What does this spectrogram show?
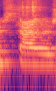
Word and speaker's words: Schuyler: my handle is at schuyler skyler spelled like the skylar sisters of hamilton fame um and i'm on instagram at uh super 19.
